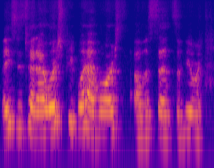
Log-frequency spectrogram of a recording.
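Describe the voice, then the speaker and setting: A woman co-hosting a casual chat, animated and teasing, who laughs often. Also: fairly high pitch, fast talker, husky, poor audio. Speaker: co-host.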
